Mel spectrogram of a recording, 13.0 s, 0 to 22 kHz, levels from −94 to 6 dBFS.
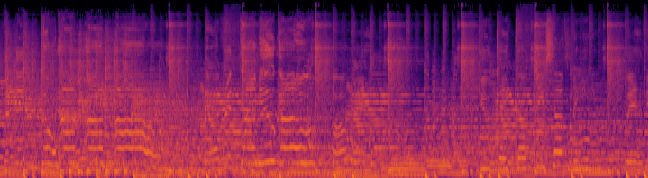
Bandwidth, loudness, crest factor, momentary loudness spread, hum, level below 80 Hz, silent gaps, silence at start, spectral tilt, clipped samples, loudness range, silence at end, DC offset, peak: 19.5 kHz; -29 LUFS; 12 dB; 5 LU; none; -42 dBFS; none; 0 s; -4 dB/octave; under 0.1%; 3 LU; 0 s; under 0.1%; -16 dBFS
